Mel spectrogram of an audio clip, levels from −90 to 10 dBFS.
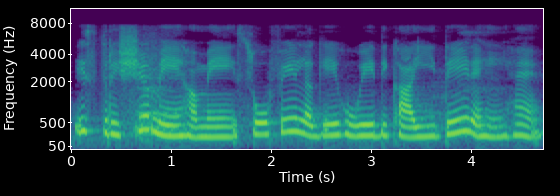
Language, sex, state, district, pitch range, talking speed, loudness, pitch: Hindi, male, Punjab, Fazilka, 215-265 Hz, 140 wpm, -14 LUFS, 230 Hz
